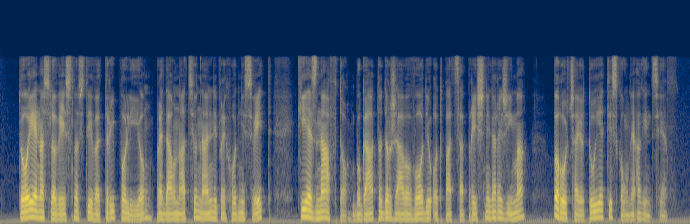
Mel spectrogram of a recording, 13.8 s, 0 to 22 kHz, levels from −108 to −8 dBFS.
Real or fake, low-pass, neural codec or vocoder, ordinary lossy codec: real; none; none; none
